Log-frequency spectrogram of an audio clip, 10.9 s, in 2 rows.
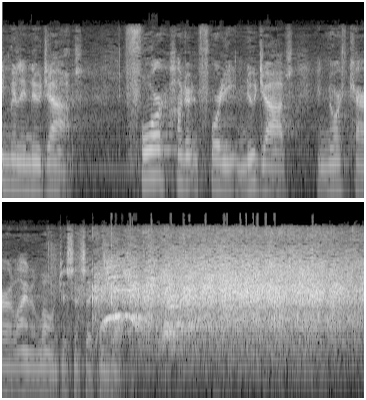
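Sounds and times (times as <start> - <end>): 
speech: 0.0 - 1.2, 2.1 - 8.1
crowd applauding: 6.8 - 10.8.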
